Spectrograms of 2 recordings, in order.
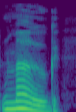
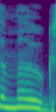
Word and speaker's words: Moog: Although the Moog synthesizer, the word rhymes with vogue, not fugue,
